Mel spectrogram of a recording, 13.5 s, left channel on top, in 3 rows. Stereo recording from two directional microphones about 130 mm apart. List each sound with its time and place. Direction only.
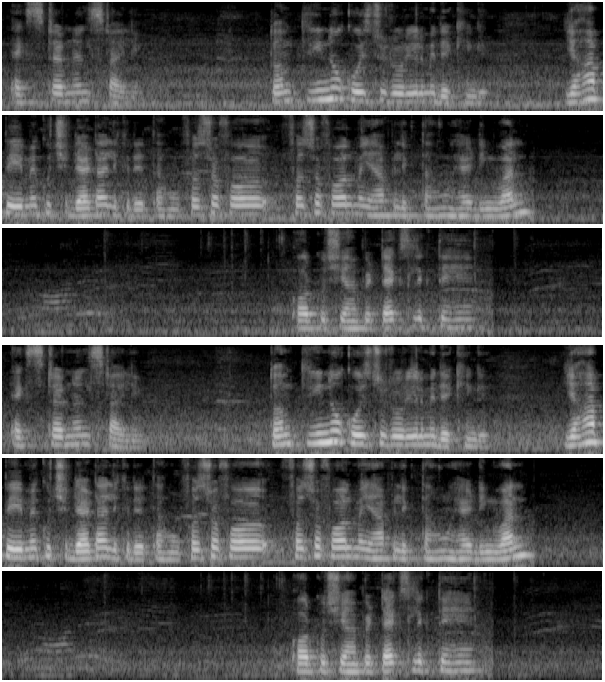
0.1 s speech: 35° right (ahead or behind)
11.1 s speech: 30° right (ahead or behind)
